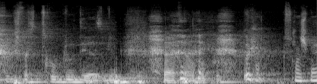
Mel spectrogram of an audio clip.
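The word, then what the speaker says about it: Hazbin: Has Been, ça s'écrit H-A-Z-B-I-N.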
